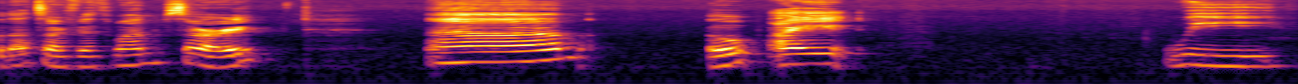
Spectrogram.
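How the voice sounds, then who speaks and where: A primary school teacher gives an interactive read-aloud lesson to young children, asking questions and repeating key points as she instructs. Her lowish, slightly mellow voice is recorded from a distance.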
